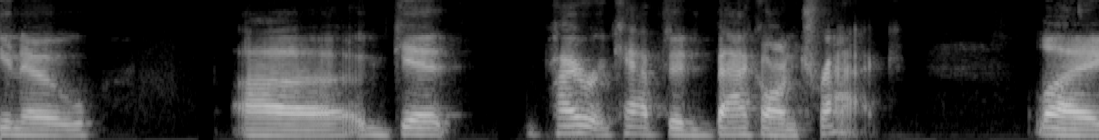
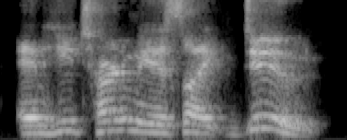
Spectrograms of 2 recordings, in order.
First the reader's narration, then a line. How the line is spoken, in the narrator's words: I cried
